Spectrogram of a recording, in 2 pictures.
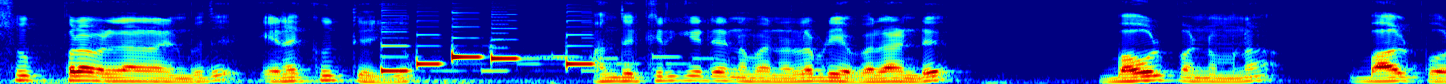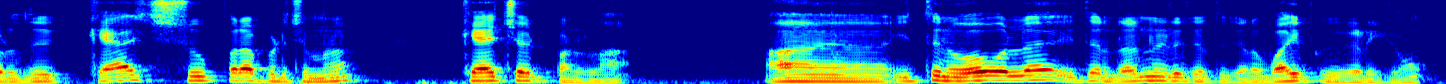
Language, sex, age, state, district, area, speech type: Tamil, male, 45-60, Tamil Nadu, Perambalur, rural, spontaneous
